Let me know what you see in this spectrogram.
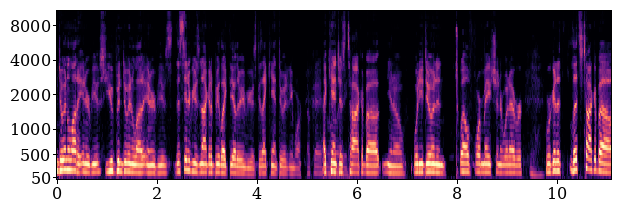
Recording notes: from Pac-12 Media Day in Las Vegas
